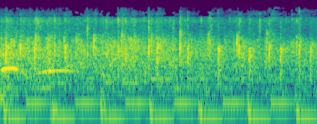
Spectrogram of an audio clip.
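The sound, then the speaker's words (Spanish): An audience claps steadily and loudly for the evening's host, a dense wash of hand claps with a low rhythmic musical pulse running underneath. “así que vamos a pedir un fuerte aplauso para el conductor de esta noche,”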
